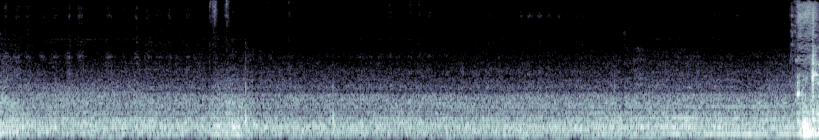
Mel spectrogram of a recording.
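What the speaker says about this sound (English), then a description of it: "I just love the feeling of burnishing these crayons in" Crayons are burnished into paper with a faint, continuous waxy rubbing, heard close up in a very quiet room.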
